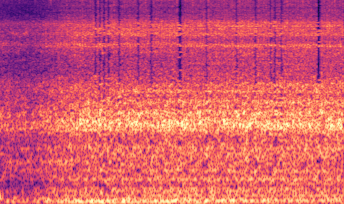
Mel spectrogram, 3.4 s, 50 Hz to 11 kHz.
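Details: 2005 GMC Envoy 4.2 inline-six after servicing the starter motor: engine picks up then holds a smooth, even idle with steady hum and no stumble.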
